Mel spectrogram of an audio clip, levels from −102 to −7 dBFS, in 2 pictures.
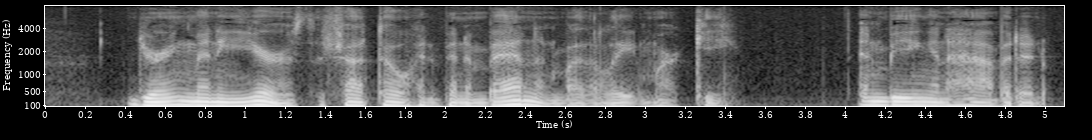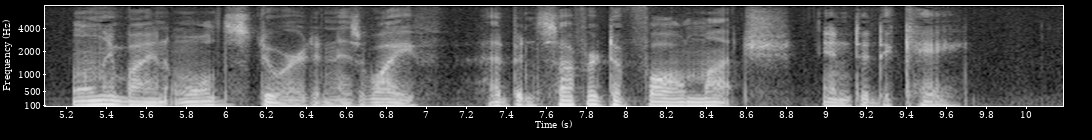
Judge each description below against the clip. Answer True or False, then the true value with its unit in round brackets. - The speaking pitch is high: False (100 Hz)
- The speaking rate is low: False (185 wpm)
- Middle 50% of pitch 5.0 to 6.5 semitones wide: False (3.1 semitones)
